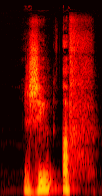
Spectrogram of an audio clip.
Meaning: inflection of afzien: 1. plural present indicative 2. plural present subjunctive
- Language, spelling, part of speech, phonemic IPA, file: Dutch, zien af, verb, /ˈzin ˈɑf/, Nl-zien af.ogg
